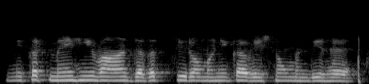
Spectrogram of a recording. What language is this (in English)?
Hindi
